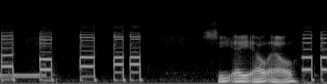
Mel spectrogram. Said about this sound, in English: I want you to hear something. Let's get our dial tone back.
